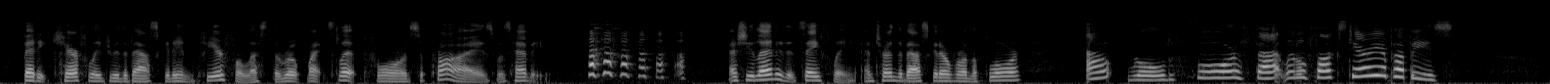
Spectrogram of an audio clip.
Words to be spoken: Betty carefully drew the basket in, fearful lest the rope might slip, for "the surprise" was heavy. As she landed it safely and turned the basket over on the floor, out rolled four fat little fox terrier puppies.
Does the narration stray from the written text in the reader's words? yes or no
yes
